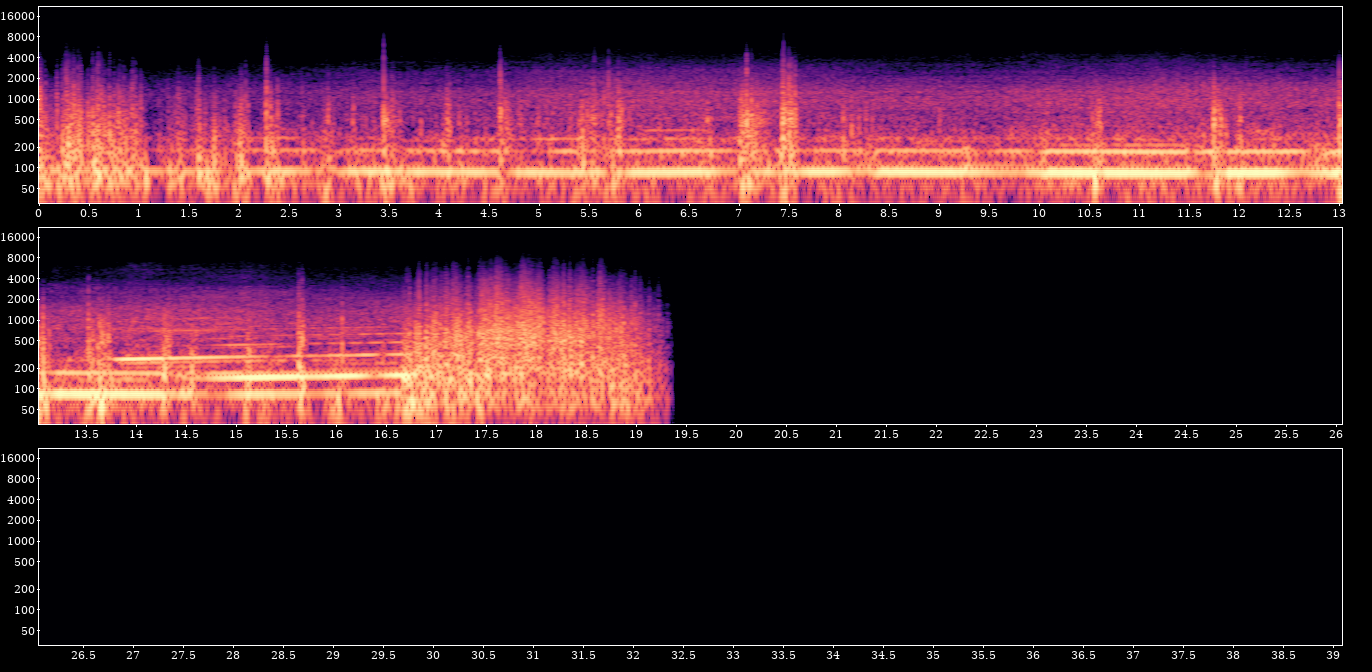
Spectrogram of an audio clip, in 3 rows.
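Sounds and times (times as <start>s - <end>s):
car engine humming: 0.0s - 19.3s
wind on microphone: 0.0s - 19.4s.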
